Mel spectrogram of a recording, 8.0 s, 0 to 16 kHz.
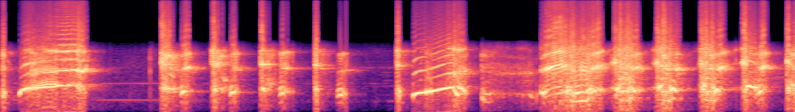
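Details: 14-year-old with paroxysmal cough causing vomiting, color change and fainting: long high-pitched crowing whooping in-breaths alternating with rapid strings of harsh coughs.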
